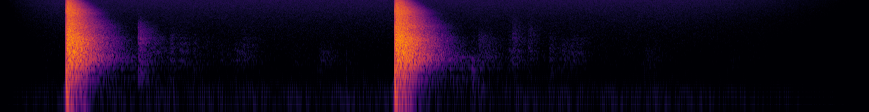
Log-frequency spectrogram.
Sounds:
Gunshot, Explosion

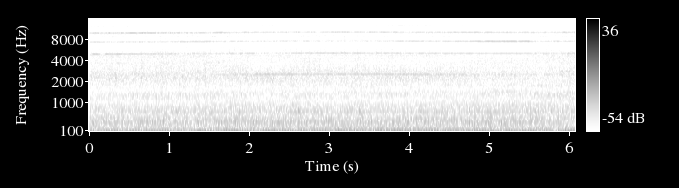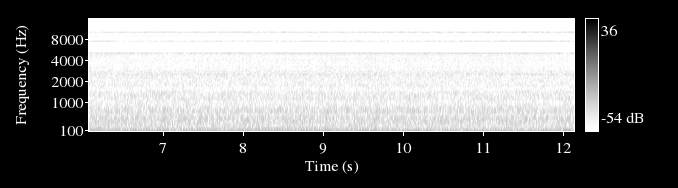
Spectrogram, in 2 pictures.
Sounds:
Engine

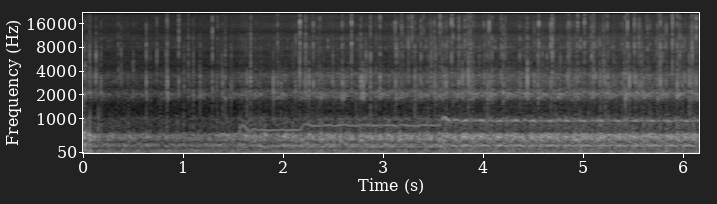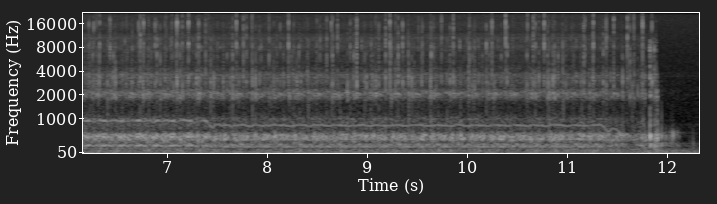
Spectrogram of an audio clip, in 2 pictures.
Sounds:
Mechanisms

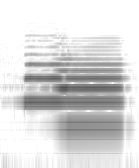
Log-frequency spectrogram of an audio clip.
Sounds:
Music, Musical instrument, woodwind instrument

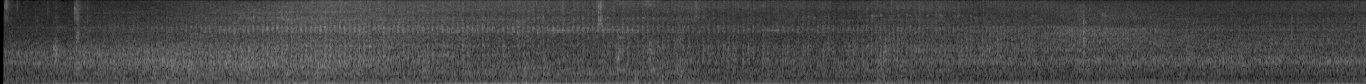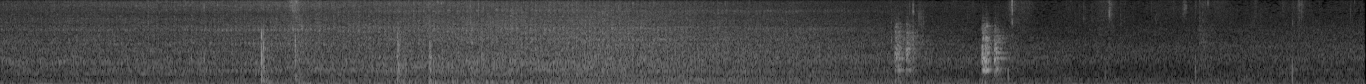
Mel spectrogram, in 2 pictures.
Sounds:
Vehicle

